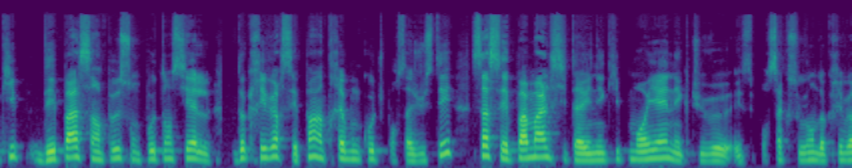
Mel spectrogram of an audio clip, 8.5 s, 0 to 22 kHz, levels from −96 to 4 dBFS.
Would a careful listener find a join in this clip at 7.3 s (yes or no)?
no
